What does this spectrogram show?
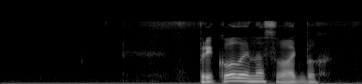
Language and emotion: Russian, neutral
